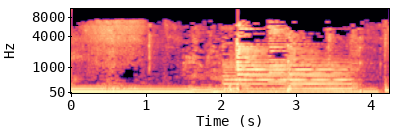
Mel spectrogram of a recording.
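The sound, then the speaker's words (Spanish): A vacuum cleaner or blower runs with a steady, loud motor drone and airy hiss. Partway through, its pitch shifts into a stronger, buzzing whine that continues to the end. “¿Esto va con la correspondiente aspiradora o sopladora?”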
